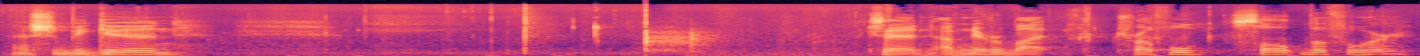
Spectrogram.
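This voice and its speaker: A man's voice: mid-range voice, slow pace, background noise. A man hosting a casual home cooking video, joking around and chuckling as he cooks. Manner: joking, easygoing, chuckles often. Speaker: cooking show host. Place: home kitchen.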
